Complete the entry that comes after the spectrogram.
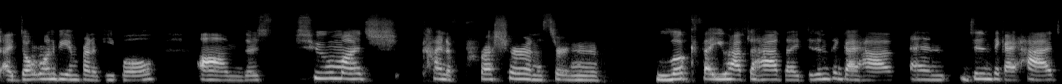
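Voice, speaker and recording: A young woman from Canada with a naturally raspy voice, a musician guest talking casually and with animation. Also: on the high side, dry recording, low-quality recording. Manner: animated storytelling, laughs often, swears. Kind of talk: casual chat.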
